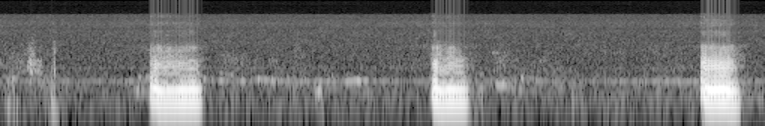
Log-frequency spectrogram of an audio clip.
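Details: Sleeping puppy snoring in a quiet room, three low, throaty, buzzing snores spaced roughly three seconds apart, with near silence between breaths.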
